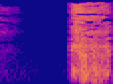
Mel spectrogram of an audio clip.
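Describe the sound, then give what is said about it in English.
A single sharp cough bursts out loud and alone after a short silence. It is a harsh, breathy burst that ends quickly. “Please forgive if I'm coughing a little bit.”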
